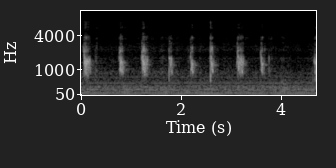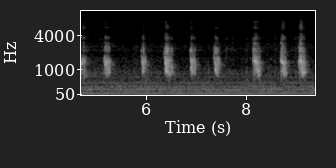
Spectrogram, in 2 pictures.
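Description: Female black francolin giving short, harsh, clipped notes about two per second, in runs with brief pauses, over a faint steady hum.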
